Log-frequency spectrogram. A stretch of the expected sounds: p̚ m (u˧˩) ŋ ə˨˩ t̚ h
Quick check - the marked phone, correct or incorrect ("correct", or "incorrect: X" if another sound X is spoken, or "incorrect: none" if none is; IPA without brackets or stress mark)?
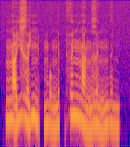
incorrect: o˧˩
